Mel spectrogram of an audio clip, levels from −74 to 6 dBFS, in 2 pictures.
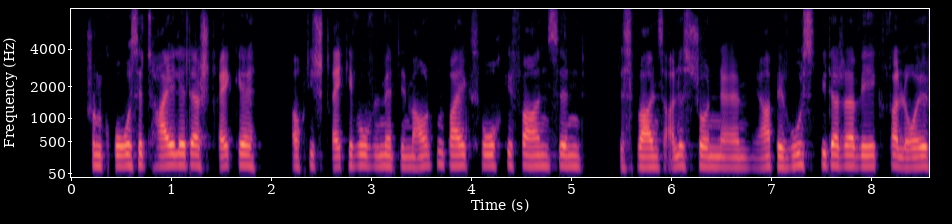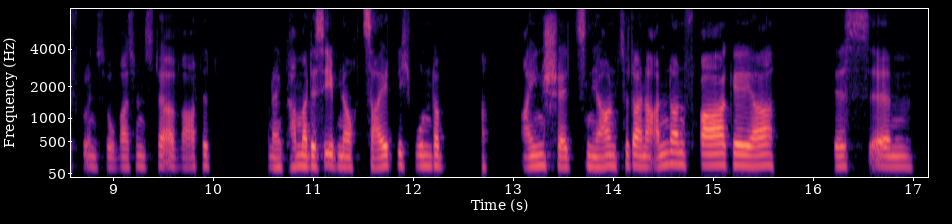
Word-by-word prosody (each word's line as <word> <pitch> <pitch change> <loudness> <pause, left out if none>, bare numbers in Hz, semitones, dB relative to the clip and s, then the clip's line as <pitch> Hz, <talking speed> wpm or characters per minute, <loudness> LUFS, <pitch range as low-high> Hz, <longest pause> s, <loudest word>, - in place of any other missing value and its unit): schon 145 -1 -2
große 145 +3 +1
Teile 150 +1 +4
der 150 -1 +2
Strecke, 145 +1 0 0.3
auch 135 - -5
die 150 - -8
Strecke, 135 +1 -3
wo 145 -1 0
wir 140 - -7
mit 140 -1 -2
den 135 - -4
Mountainbikes 145 +3 -1
hochgefahren 145 -1 0
sind. 140 -2 -2 0.3
Das - - -9
war 130 -1 +5
uns 130 0 -4
alles 140 +1 -3
schon, 135 -1 0
ähm, 125 -1 -4
ja, 125 +3 -2
bewusst, 145 +3 -2
wie 155 - -2
da 150 - +5
der 145 0 +2
Weg 140 0 0
verläuft 135 -1 0
und 135 -3 -8
so 130 - -10
was 130 0 -5
uns 135 -1 -9
da - - -1
erwartet. - - -4 0.5
Und - - -15
dann 125 0 -4
kann 130 +2 -4
man 140 -1 +4
das 140 +1 +3
eben 140 -3 +2
auch 130 0 -1
zeitlich 140 +4 0
wunderbar 145 0 -2 0.7
einschätzen, 135 0 -1
ja. 130 +1 +1
Und 145 -1 -1
zu 150 - -5
deiner 140 -3 +3
anderen 160 +3 +2
Frage, 155 -1 +6
ja, 145 +1 +4 0.6
das, 140 0 -4
ähm 135 -1 0
140 Hz, 185 wpm, -23 LUFS, 135-145 Hz, 0.7 s, Frage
